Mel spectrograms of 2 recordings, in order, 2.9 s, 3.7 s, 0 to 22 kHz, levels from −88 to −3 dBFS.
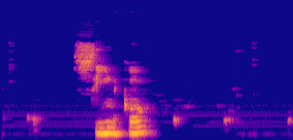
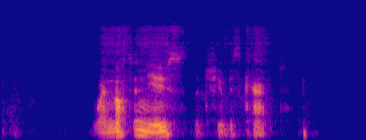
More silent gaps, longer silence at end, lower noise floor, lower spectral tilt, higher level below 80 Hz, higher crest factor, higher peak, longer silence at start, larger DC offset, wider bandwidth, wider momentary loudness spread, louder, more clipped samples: neither; about the same, 0.65 s vs 0.6 s; second, -68 dBFS vs -85 dBFS; second, -5.5 dB/octave vs -7 dB/octave; about the same, -70 dBFS vs -66 dBFS; second, 18 dB vs 24 dB; about the same, -8 dBFS vs -10 dBFS; second, 0.75 s vs 0.95 s; neither; second, 7.6 kHz vs 11.5 kHz; about the same, 21 LU vs 21 LU; first, -22 LUFS vs -31 LUFS; neither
